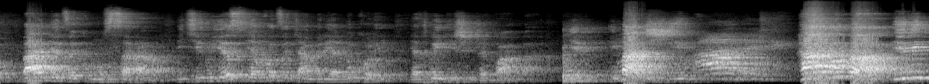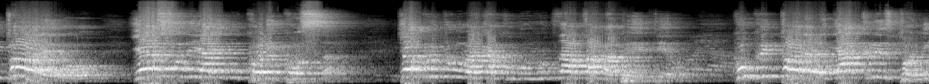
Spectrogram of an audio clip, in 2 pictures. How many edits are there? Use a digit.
1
